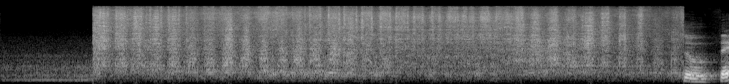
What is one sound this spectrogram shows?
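Compressed air hisses loudly from an air nozzle.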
